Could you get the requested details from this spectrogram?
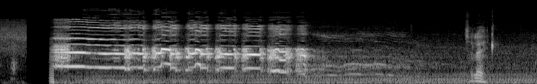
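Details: Kukuak Balenggek chicken, known for its melodious, stepped crowing, gives a loud two-and-a-half-second crow broken into about six rhythmic pulses, ending in lower wavering notes, with a brief sharp sound afterwards.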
